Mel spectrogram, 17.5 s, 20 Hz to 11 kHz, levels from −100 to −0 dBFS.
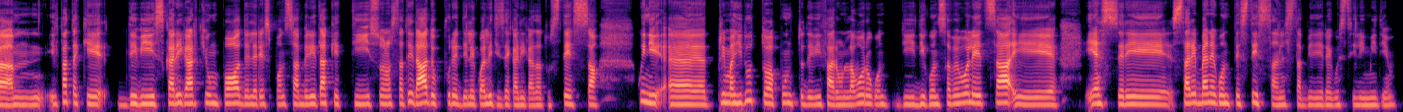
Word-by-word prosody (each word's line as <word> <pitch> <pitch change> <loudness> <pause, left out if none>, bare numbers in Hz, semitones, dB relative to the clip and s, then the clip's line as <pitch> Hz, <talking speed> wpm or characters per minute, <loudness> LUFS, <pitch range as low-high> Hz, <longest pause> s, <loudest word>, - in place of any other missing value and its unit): ehm, 170 0 -4
il 180 - -7
fatto 235 -1 0
è 200 - -7
che 190 -3 -1
devi 190 +3 0
scaricarti 200 +2 +3
un 205 -2 -2
po' 200 +1 +4
delle 185 -1 -3
responsabilità 180 +2 -1
che 190 -2 -7
ti 185 -1 -2
sono 185 +2 -3
state 190 +5 -4
date 205 +1 +8
oppure 200 0 -4
delle 175 +1 -4
quali 180 +3 -1
ti 170 - -9
sei 175 +1 -5
caricata 165 0 -4
tu 160 0 -15
stessa. 175 0 0 0.5
Quindi, 225 -5 +2
ehm, 175 -1 +2
prima 215 0 +1
di 205 - +1
tutto, 240 -4 -3
appunto, 200 0 -4
devi 175 +1 -4
fare 170 0 +1
un 170 0 -4
lavoro 195 +4 -1
con 180 0 -6
di 175 0 -6
di 185 +3 -2
consapevolezza 200 +4 +3
e 170 -1 +1 0.3
e - - -5
essere 185 -3 +2
stare 205 +1 +3
bene 215 +1 +3
con 205 -1 -1
te 195 -2 -4
stessa 195 -1 -2
nel 165 +1 -4
stabilire 165 0 -6
questi 165 +1 -9
limiti. 165 0 -5
185 Hz, 170 wpm, -23 LUFS, 170-200 Hz, 0.5 s, date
